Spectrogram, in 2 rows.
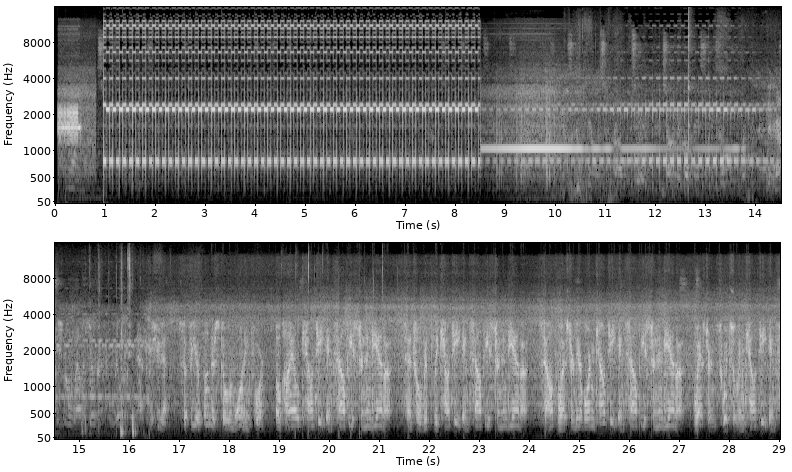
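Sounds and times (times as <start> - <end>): static: 0.1 - 8.5, 10.4 - 29.0
rapid electronic beeping alarm: 1.0 - 16.0
steady warning tone: 1.0 - 16.4
data burst: 1.0 - 16.5.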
